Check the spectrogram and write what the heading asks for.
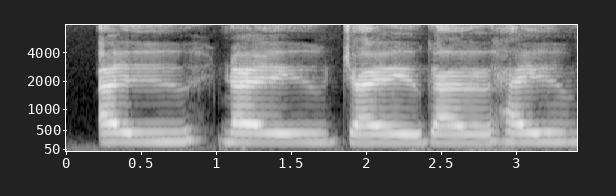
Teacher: practicing the oh diphthongs so i usually would say with a little ooh you at the end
